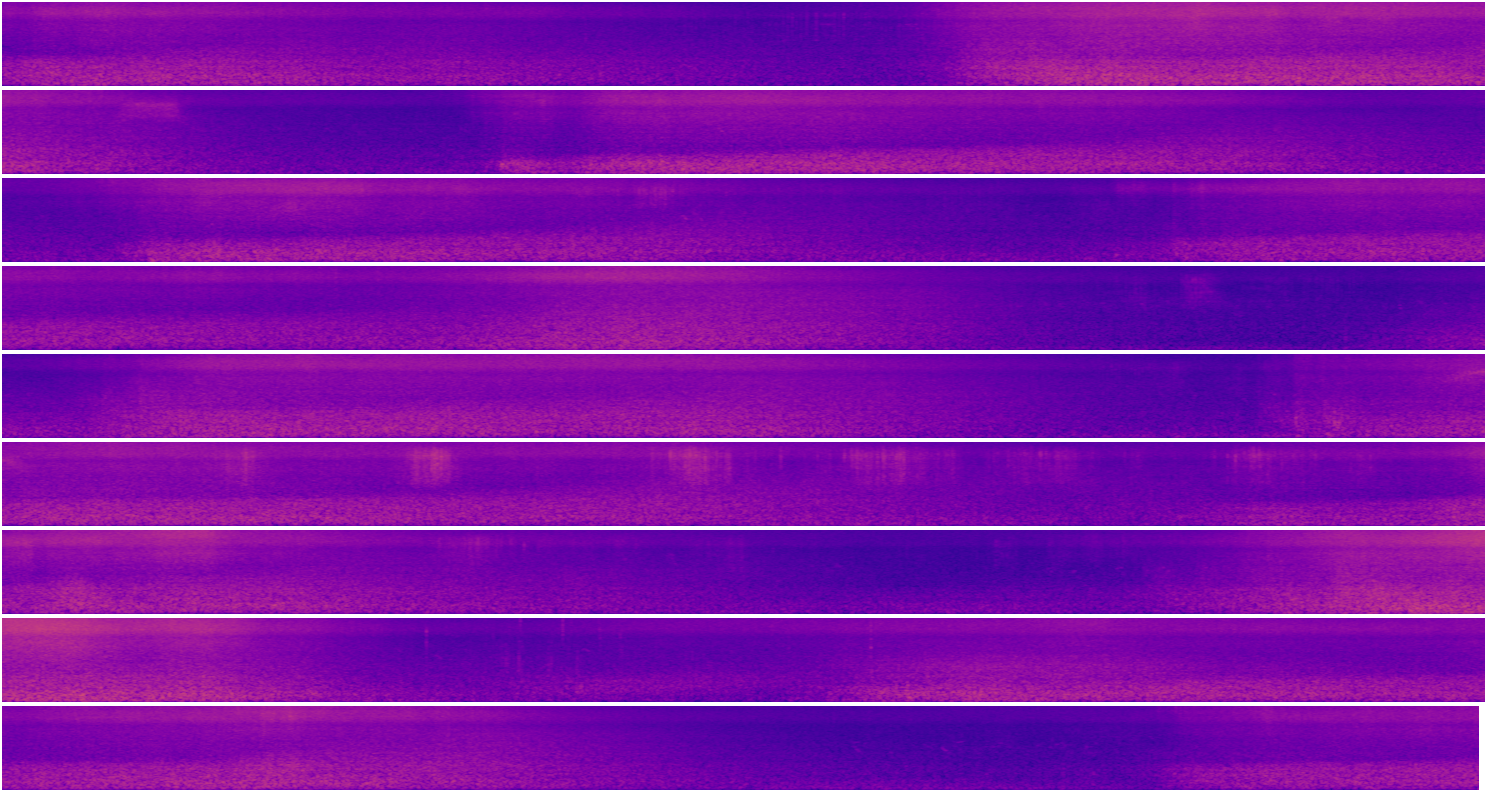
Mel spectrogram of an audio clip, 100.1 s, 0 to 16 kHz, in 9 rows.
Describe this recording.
At the beach, Sound of the waves, Zoom H2n MS+XY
